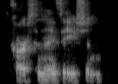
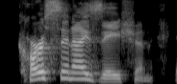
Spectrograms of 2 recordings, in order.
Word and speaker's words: carcinization: If carcinogenation, or whatever it's called, is a real thing, I guess... How is it pronounced? – Carcinization. – Carcinization.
